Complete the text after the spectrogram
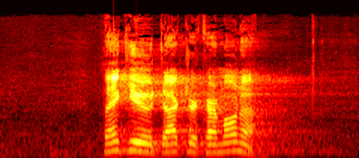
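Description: A man speaks calmly into a microphone over loudspeakers.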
